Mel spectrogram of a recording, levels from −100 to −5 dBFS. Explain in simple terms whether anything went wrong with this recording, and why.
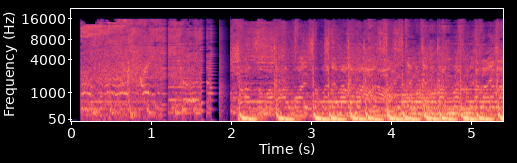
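A burst of packet loss hit twice, at 1.15 to 1.24 s and 1.63 to 1.72 s: several chunks of audio in a row never arrived. Each time the player stretched the last sound for about 60 ms, fading it to a buzz or hiss, then jumped ahead, skipping another 60 ms.

Right after, from 1.75 to 2.02 s, there is a long network dropout, likely a longer outage in the connection. The player filled the hole by holding and fading the last sound for about 240 ms, never reaching full silence, and then the audio resumed with that stretch gone.

From 3.17 s to the end there is a doubled audio track, likely the sound being picked up a second time through a slower route. A second, equally loud copy trails roughly a fifth of a second behind, starting abruptly and sounding like a clean, dry echo.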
